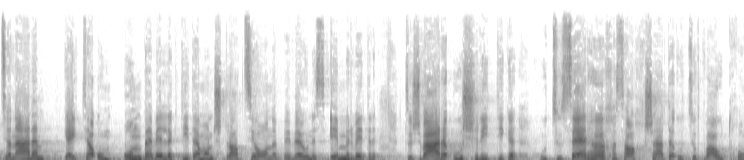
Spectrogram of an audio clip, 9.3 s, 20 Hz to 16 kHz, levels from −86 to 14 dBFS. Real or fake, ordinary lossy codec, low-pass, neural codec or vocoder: real; none; 14.4 kHz; none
